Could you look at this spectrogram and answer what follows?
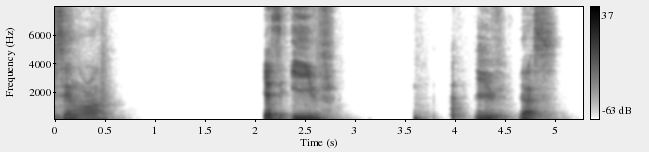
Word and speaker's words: Yves: He's Balenciaga or maybe Yves Saint Laurent. yes, Eve. Yves, yes, like my pronunciation.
